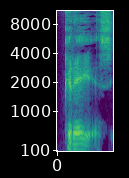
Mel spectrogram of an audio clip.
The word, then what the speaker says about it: crees: Tú crees, you believe. Remember, this is the informal you. So the stress is on this first syllable, crees. Be sure to get the two E's in separate syllables.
